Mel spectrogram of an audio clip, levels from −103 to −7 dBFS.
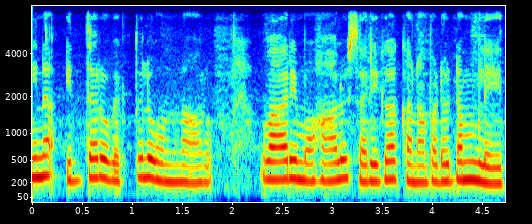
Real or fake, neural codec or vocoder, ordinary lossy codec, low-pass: real; none; none; 7.2 kHz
